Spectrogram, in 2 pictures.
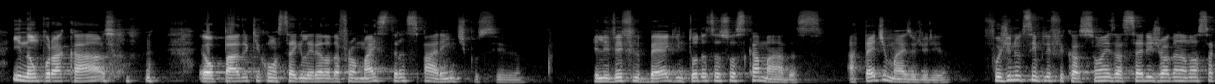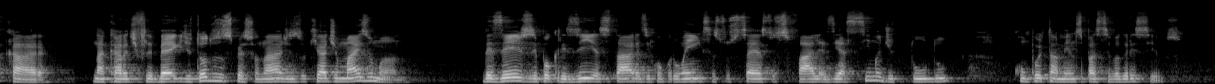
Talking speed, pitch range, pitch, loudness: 155 wpm, 130-160 Hz, 140 Hz, -22 LUFS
